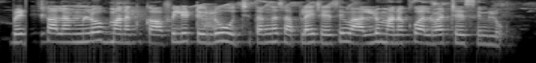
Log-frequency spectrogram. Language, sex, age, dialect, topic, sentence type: Telugu, male, 25-30, Telangana, agriculture, statement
